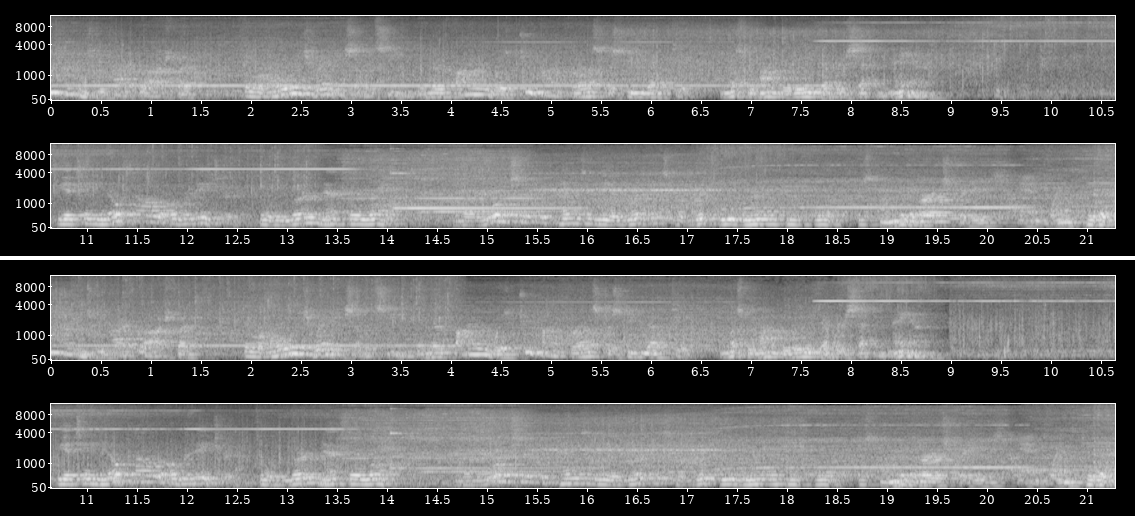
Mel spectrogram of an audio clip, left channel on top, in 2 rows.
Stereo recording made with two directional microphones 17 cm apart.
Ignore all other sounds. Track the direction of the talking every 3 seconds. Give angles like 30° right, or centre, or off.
20° right, 20° right, 20° right, 20° right, centre, 40° left, 10° left.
